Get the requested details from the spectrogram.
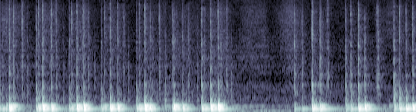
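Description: Fingertips and nails tap the upper bout near the bridge on the light spruce top of a hollow wooden acoustic guitar, without plucking the strings, though they may ring slightly. The quick, uneven taps give dull, low hollow thuds with a soft body resonance and a short decay. They pause briefly just past the midpoint, then resume.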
